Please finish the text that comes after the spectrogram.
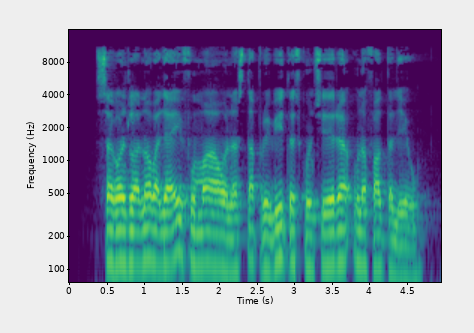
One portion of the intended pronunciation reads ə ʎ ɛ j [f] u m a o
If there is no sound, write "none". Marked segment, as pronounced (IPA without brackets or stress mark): f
